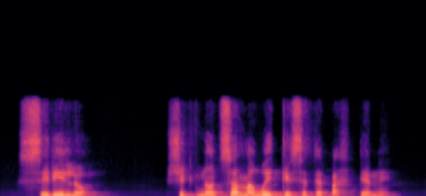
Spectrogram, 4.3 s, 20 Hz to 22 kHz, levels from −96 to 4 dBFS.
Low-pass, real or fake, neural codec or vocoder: 10.8 kHz; fake; autoencoder, 48 kHz, 32 numbers a frame, DAC-VAE, trained on Japanese speech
